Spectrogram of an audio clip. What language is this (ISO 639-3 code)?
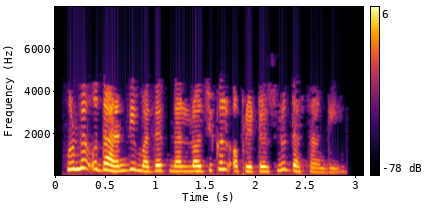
pan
